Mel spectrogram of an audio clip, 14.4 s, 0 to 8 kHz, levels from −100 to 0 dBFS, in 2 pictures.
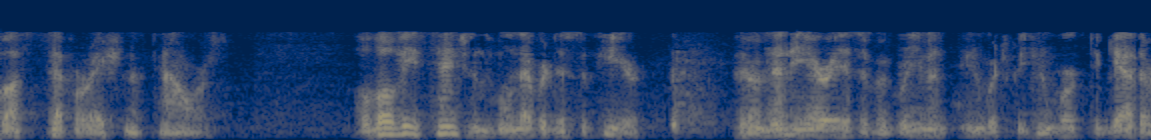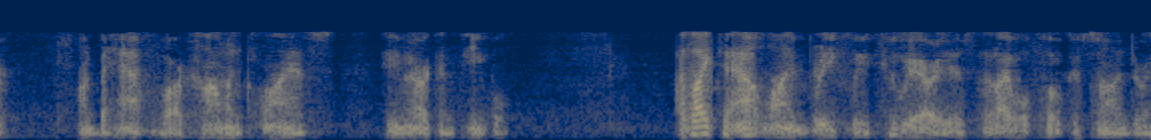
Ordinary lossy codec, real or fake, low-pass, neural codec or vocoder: AAC, 16 kbps; fake; 7.2 kHz; vocoder, 22.05 kHz, 80 mel bands, HiFi-GAN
